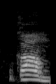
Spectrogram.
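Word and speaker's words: calm: করছি না তাহলে সি এল এম আমরা কি উচ্চারণ করছি কাম ক আকার ম কাম মানে শান্ত বোঝা গেল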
